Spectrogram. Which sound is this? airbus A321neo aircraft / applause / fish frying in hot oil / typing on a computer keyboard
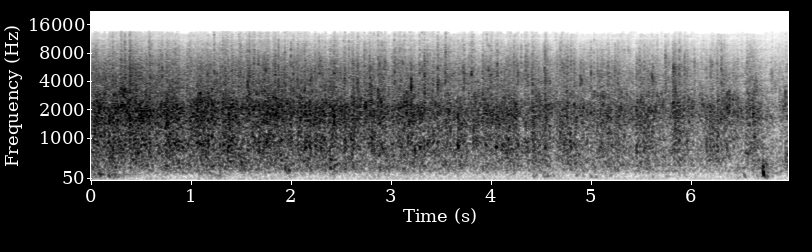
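applause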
